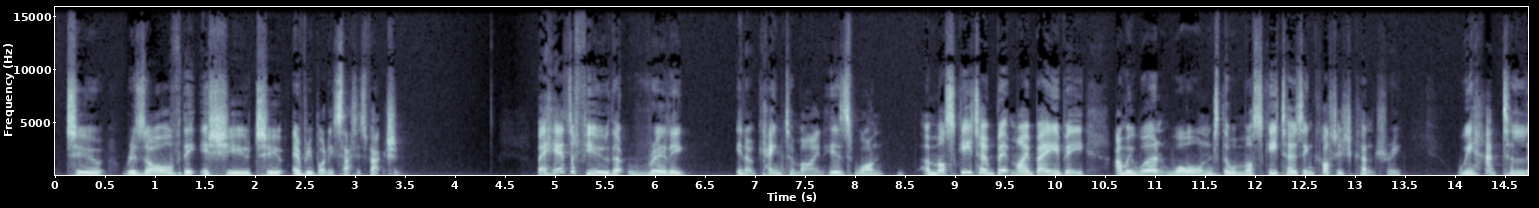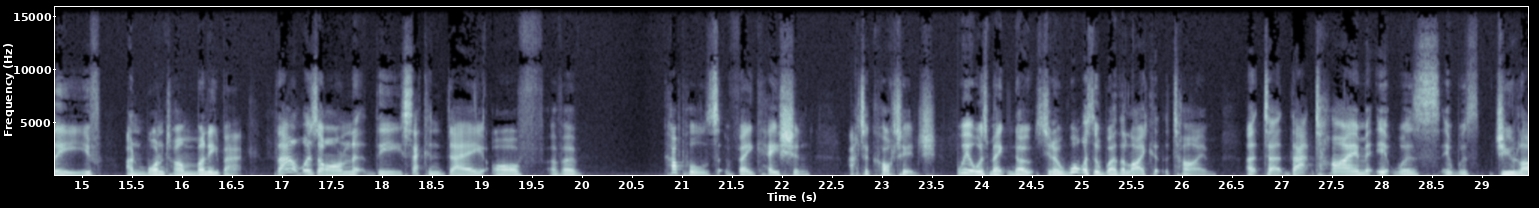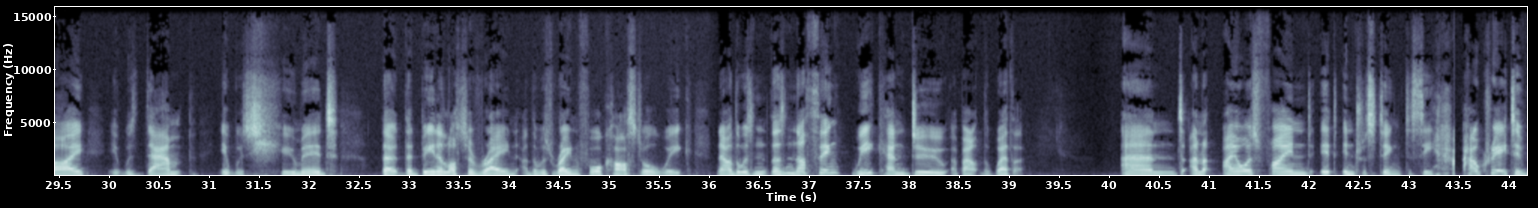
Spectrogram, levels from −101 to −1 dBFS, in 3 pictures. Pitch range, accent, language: 155-215 Hz, British, English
